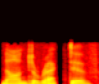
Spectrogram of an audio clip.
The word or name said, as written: nondirective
